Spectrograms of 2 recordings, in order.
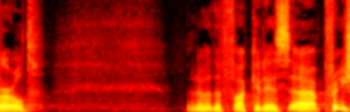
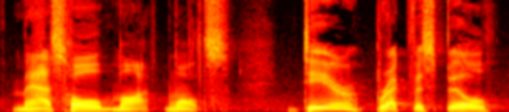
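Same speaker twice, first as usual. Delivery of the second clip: usual speaking voice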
